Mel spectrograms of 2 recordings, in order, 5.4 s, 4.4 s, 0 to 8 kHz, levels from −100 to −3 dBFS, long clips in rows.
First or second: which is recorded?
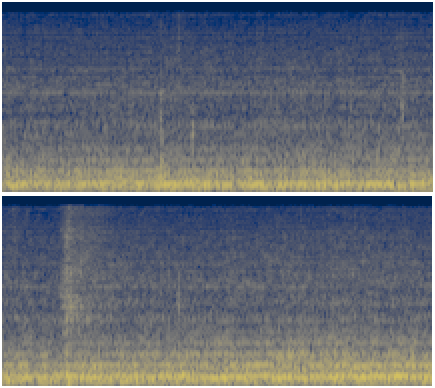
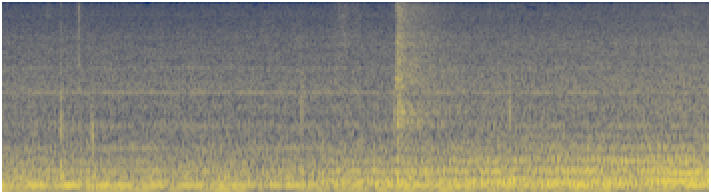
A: second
